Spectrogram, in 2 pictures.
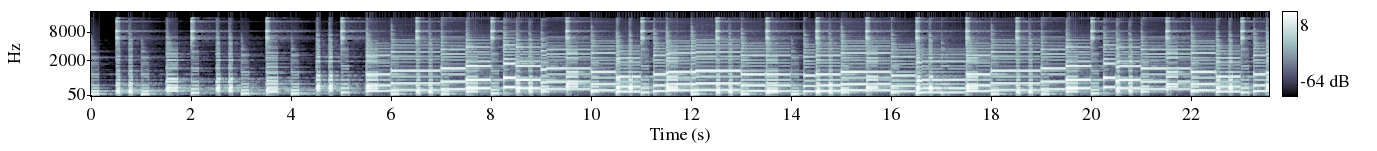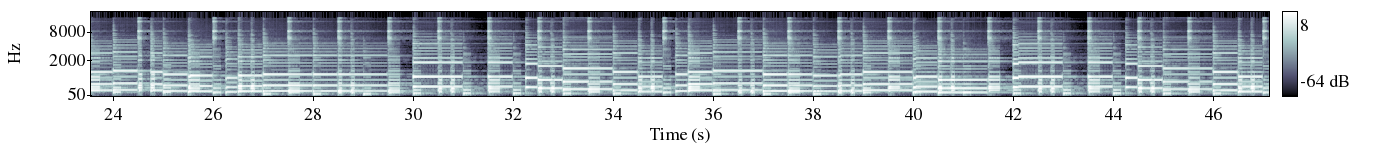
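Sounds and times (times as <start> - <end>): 
folk guitar melody: 0.0 - 47.1.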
